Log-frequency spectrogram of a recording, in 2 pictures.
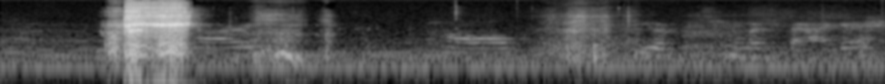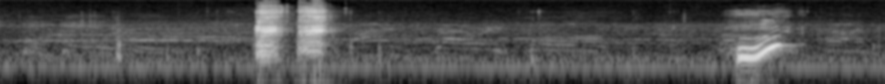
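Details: A sharp sneeze, then a quick double sneeze, in a quiet room with brief voice sounds between.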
